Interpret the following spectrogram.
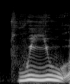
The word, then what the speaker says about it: Twilou: Twilou se prononce Twiyou. Ah d'accord, oui c'est vrai qu'il y a 2 L, je voyais pas bien, exact,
